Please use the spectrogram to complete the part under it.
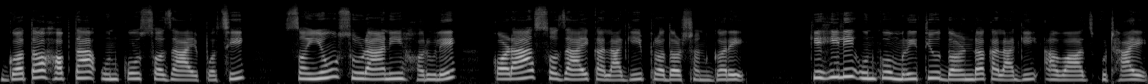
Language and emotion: Nepali, neutral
